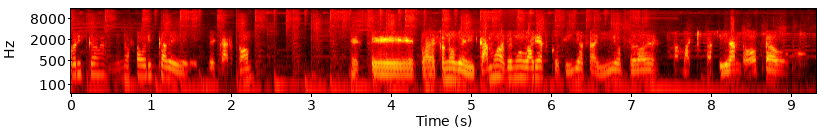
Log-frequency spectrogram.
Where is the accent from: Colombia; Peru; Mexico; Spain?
Mexico; Durango; yo soy allá de Durango, el mero duranguito.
